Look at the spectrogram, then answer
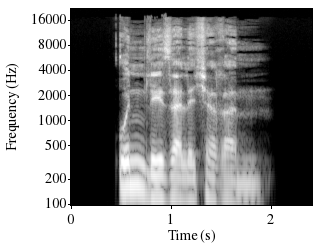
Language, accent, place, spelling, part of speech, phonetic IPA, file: German, Germany, Berlin, unleserlicherem, adjective, [ˈʊnˌleːzɐlɪçəʁəm], De-unleserlicherem.ogg
- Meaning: strong dative masculine/neuter singular comparative degree of unleserlich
